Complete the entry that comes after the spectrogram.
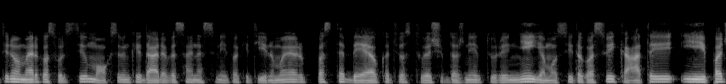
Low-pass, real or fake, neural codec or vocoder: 7.2 kHz; fake; codec, 16 kHz in and 24 kHz out, 1 kbps, XY-Tokenizer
